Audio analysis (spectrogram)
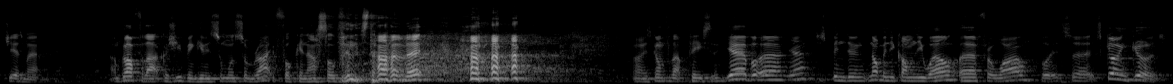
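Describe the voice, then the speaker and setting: A man's voice: fairly high pitch, brisk, pushed and bright. A young man from South Yorkshire with a South Yorkshire accent, doing a live stand-up set on a comedy club stage with cheeky, sweary banter aimed at the crowd. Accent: South Yorkshire English. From Barnsley, South Yorkshire, England.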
